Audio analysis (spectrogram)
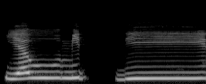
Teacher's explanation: kalau yang syiddah seperti Dal ya yaumiddin Nah ini tidak ada alirannya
